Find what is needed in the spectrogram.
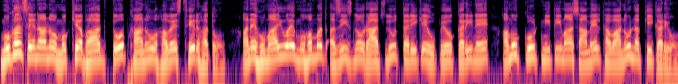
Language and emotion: Gujarati, neutral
